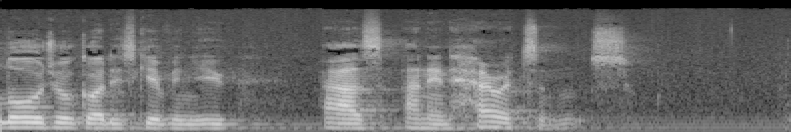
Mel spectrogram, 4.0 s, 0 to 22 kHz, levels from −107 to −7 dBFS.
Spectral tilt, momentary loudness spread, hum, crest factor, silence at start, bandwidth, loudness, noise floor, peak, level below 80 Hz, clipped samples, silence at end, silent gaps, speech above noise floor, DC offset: -3 dB/octave; 10 LU; none; 24 dB; 0 s; 17 kHz; -27 LUFS; -52 dBFS; -6 dBFS; -64 dBFS; under 0.1%; 0 s; none; 24 dB; under 0.1%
